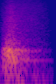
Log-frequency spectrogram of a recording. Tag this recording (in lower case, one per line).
swoosh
